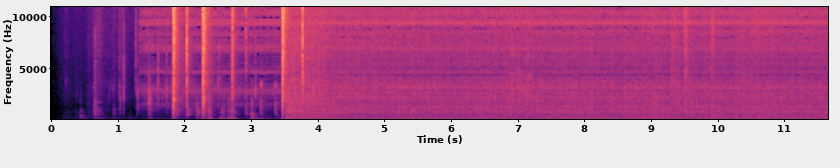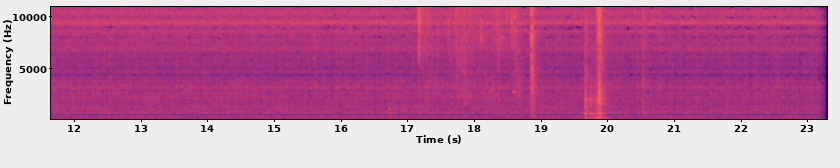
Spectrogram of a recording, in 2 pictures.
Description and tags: Stove Full
Firing up the stove. Recorded with the internal XY mic of the Zoom H5.
Cooking, Fire, Flames, Ignite, Kitchen, Stove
